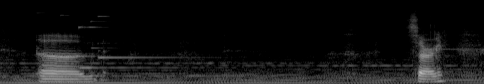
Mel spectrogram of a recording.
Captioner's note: notification bell dinging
